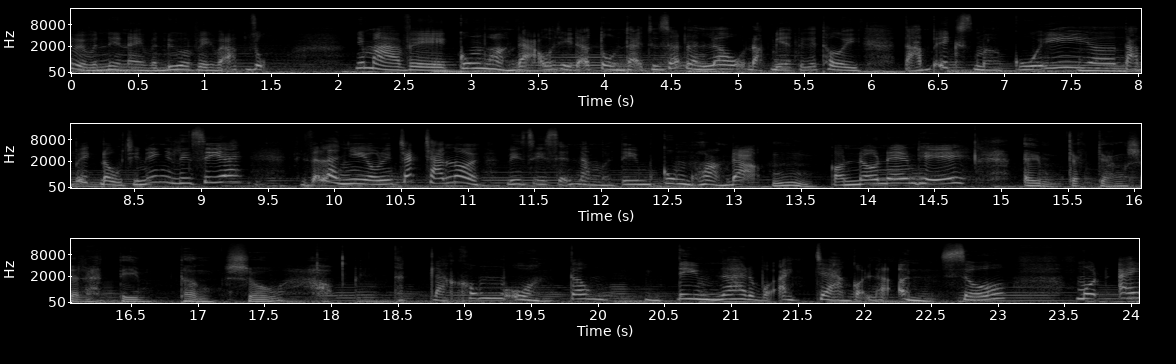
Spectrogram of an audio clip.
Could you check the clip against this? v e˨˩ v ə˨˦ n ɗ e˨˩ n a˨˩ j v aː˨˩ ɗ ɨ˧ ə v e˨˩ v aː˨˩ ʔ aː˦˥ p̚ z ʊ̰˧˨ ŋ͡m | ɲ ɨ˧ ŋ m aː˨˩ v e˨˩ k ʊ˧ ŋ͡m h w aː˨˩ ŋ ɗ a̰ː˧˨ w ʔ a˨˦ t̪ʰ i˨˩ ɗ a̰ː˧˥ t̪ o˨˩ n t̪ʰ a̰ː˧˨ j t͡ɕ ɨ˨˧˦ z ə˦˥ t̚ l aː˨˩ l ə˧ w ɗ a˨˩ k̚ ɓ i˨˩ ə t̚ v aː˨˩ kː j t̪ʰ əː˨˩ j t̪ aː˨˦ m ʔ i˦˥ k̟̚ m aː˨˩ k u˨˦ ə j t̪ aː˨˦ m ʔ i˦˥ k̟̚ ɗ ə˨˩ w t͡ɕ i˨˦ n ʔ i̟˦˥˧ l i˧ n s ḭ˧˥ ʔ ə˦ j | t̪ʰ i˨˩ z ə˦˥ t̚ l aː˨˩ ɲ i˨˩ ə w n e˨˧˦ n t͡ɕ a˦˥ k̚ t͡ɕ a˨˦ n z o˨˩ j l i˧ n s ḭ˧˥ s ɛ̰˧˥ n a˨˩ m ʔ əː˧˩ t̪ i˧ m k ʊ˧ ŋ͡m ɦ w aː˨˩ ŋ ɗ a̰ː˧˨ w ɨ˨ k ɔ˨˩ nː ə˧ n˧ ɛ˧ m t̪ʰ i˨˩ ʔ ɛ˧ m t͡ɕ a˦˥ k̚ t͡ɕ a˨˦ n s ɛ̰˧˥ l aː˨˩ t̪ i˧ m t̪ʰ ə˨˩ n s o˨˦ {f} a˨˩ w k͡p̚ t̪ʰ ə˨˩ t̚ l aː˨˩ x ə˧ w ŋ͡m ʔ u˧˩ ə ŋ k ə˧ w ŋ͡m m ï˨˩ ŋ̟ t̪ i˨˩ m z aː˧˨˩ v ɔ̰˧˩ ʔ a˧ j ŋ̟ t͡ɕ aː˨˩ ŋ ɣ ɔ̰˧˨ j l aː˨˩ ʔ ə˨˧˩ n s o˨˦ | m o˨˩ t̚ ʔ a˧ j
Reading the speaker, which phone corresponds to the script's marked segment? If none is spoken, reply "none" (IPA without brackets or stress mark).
h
